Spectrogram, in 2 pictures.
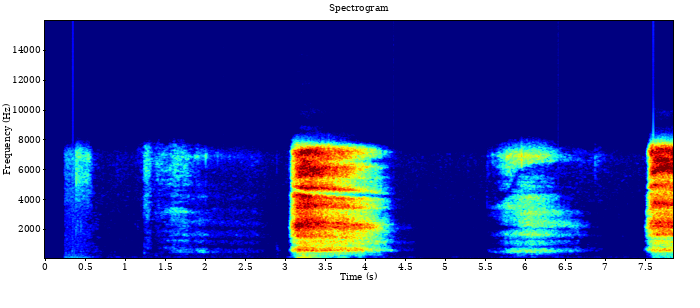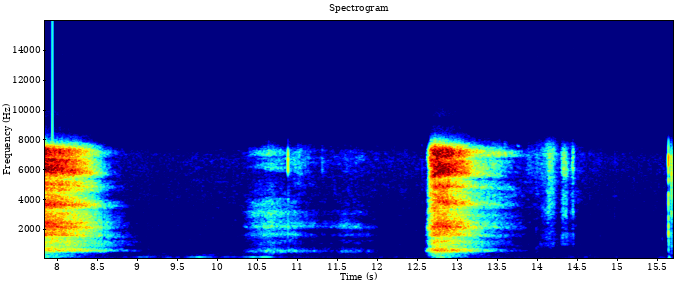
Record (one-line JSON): {"exhalation_length": "15.7 s", "exhalation_amplitude": 12361, "exhalation_signal_mean_std_ratio": 0.33, "survey_phase": "beta (2021-08-13 to 2022-03-07)", "age": "65+", "gender": "Male", "wearing_mask": "Yes", "symptom_other": true, "smoker_status": "Never smoked", "respiratory_condition_asthma": false, "respiratory_condition_other": false, "recruitment_source": "Test and Trace", "submission_delay": "2 days", "covid_test_result": "Positive", "covid_test_method": "RT-qPCR", "covid_ct_value": 27.5, "covid_ct_gene": "ORF1ab gene", "covid_ct_mean": 28.4, "covid_viral_load": "500 copies/ml", "covid_viral_load_category": "Minimal viral load (< 10K copies/ml)"}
